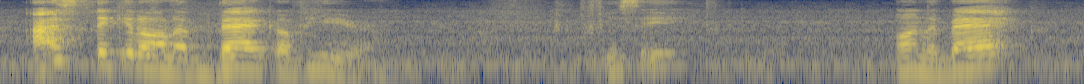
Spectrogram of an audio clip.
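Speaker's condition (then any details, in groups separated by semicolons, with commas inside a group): No condition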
